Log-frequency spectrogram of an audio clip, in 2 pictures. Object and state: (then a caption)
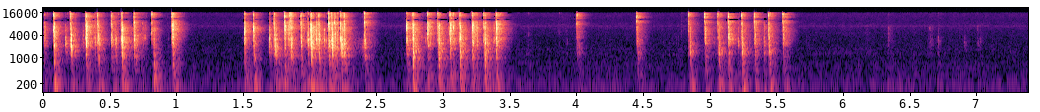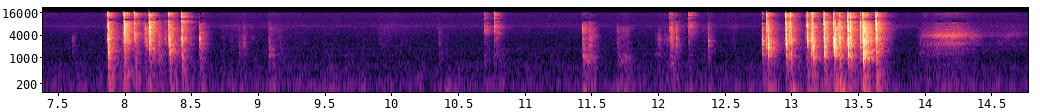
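Plastic mechanical keyboard. Fingertips tap the keys of a backlit black plastic mechanical keyboard while typing, producing bright, crisp clicks in quick bursts separated by short pauses. Sparse single keystrokes fill the gaps, and a final fast flurry gives way to a soft, brief hiss at the end.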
